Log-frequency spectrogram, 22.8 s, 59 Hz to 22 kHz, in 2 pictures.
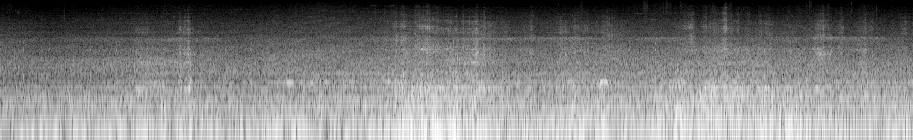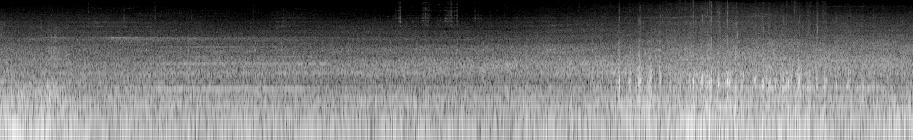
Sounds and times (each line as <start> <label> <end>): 0.0 cyclists pass in droves 13.4
0.0 Trams rumble and clatter heavily across steel rails 22.8
0.0 tyres flap rhythmically over the tram tracks 12.8
17.4 cyclists pass in droves 22.8
18.4 Rush hour traffic rhythms 22.8
18.4 tyres flap rhythmically over the tram tracks 22.8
